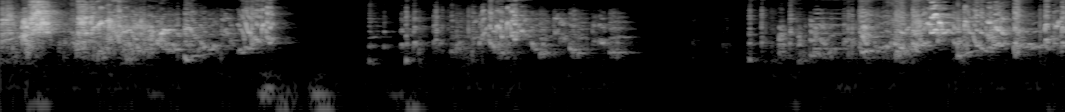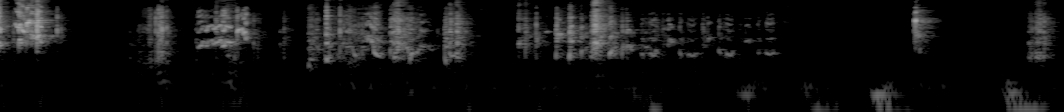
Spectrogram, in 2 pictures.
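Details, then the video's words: Happy pet budgerigars indoors, giving rapid, raspy chattering in long bursts with quick squeaky notes, pausing briefly between phrases, loudest at the start and midway. "happy budgie sounds"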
